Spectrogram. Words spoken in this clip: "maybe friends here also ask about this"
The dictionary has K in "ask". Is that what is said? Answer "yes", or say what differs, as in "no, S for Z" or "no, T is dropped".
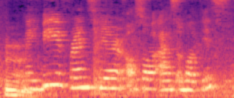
no, K is dropped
